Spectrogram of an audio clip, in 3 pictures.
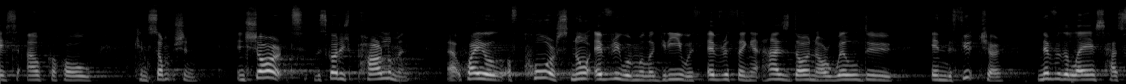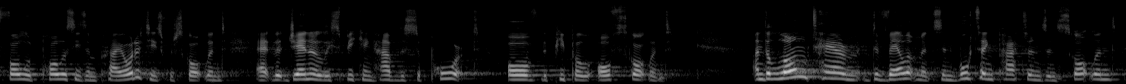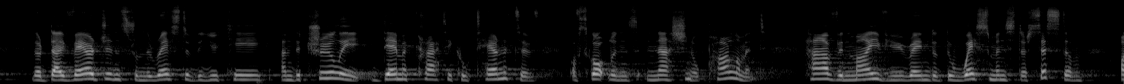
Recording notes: Keynote Speech At University Of Edinburgh’s Centre For Constitutional Law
